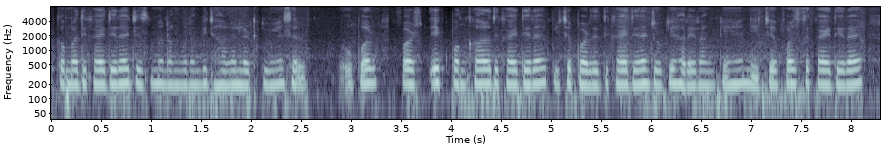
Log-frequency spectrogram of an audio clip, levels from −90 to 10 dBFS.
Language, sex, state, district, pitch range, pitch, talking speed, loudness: Hindi, female, Jharkhand, Sahebganj, 185-200 Hz, 195 Hz, 280 wpm, -16 LUFS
